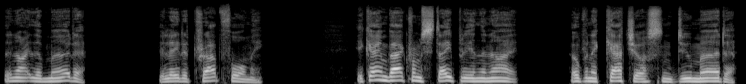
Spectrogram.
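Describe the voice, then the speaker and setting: A man reading a storybook as a desperate, plain-spoken farmer's wife with a hoarse voice and rustic phrasing. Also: on the high side, normal speed, long pauses, darkish tone, dry recording, clean studio sound, voice pushed up, close to an everyday voice. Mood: stark, fearful.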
